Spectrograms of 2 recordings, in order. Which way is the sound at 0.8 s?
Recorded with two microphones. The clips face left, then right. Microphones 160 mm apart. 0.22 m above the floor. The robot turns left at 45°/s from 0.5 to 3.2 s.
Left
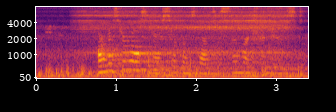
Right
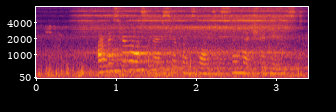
45° left.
